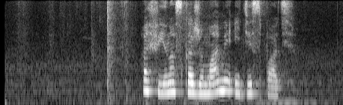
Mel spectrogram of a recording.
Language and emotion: Russian, neutral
